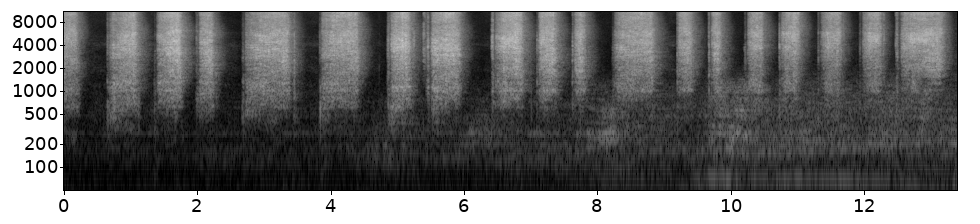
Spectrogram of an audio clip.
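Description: Hand rubbing over EVA foam coated with Kwikseal, smoothing the surface texture with light pressure: a steady series of about twenty close, loud sanding-like strokes in a brisk back-and-forth rhythm, with no talk.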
